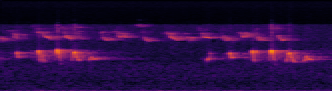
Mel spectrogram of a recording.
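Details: Lesser cuckoo calling among woodland trees in early summer: two loud staccato phrases of quick, emphatic notes, each about a second long. Thin, higher chirps from other birds run above.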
